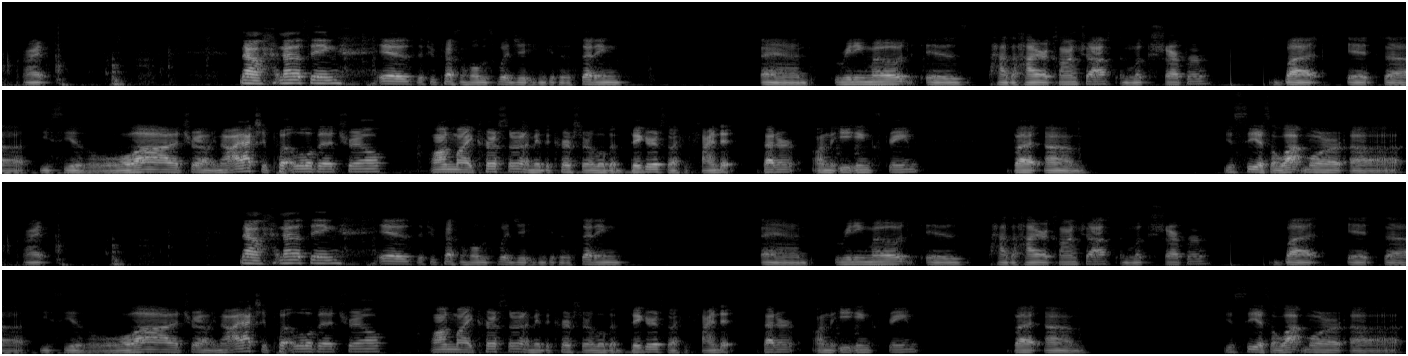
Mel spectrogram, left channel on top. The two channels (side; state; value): right; quieter; 5.2 dB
